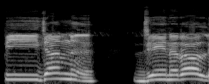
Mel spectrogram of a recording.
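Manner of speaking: slow, drawn-out एज; teacher spelling out एज slowly; slow example word. Shown as a demonstration. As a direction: stretch एज out for the class. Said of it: "जैसे".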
